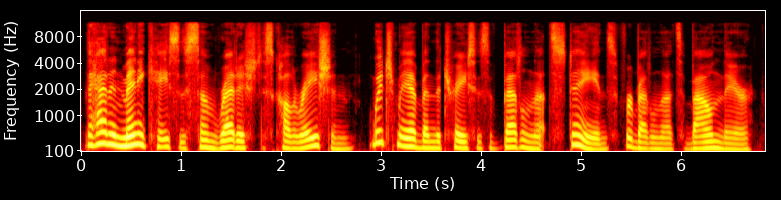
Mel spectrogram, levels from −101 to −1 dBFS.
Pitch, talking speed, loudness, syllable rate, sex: 180 Hz, 200 wpm, -21 LUFS, 5.4 syllables/s, female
